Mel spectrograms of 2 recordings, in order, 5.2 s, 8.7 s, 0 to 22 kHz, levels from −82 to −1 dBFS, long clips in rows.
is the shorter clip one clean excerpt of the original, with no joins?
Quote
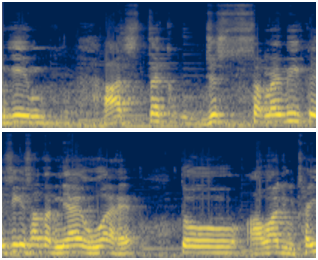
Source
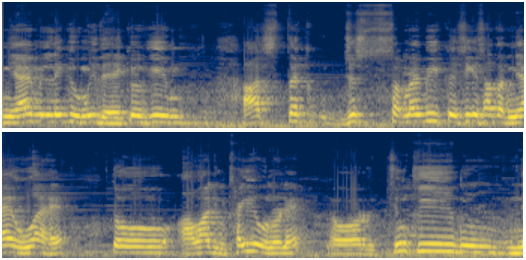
yes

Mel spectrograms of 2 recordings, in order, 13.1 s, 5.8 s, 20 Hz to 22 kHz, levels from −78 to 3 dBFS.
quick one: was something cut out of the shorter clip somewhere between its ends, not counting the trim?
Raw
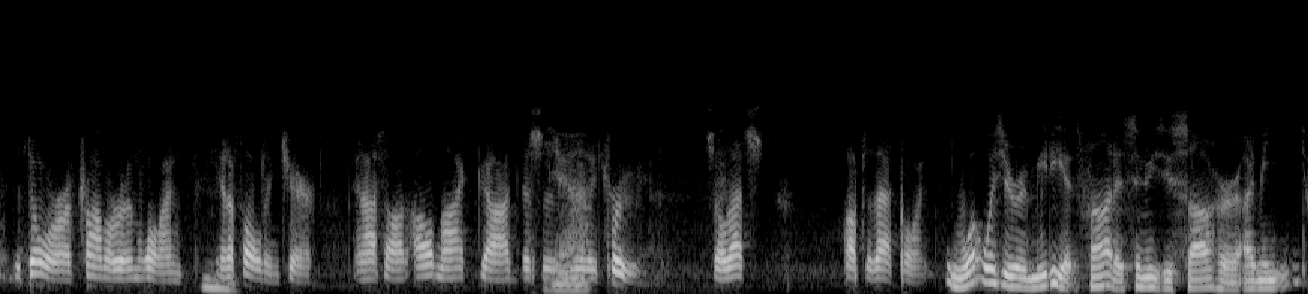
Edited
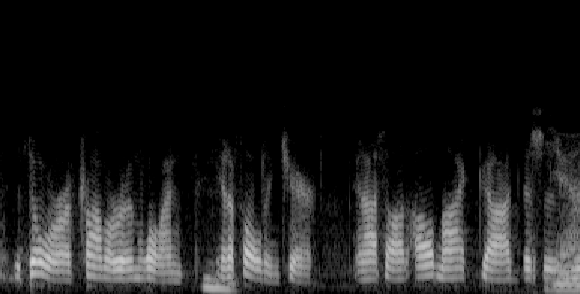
no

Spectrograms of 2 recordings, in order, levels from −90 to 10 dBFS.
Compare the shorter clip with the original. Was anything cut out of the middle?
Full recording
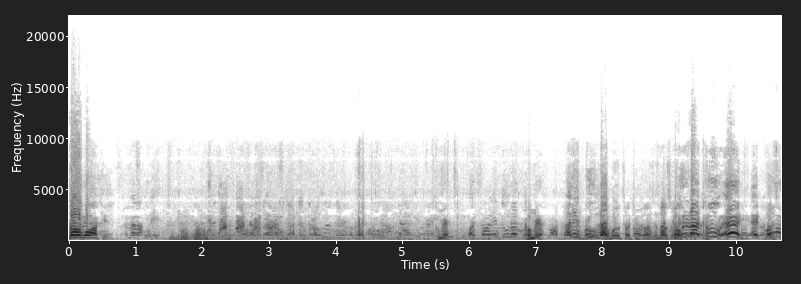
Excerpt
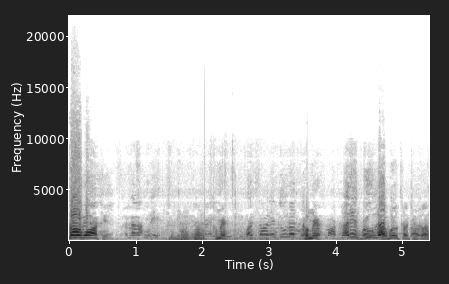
yes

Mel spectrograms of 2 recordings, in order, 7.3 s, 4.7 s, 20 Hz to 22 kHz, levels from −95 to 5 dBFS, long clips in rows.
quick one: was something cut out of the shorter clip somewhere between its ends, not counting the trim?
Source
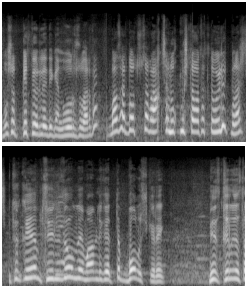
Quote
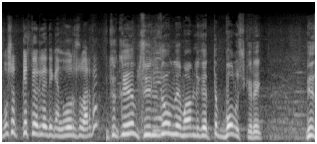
yes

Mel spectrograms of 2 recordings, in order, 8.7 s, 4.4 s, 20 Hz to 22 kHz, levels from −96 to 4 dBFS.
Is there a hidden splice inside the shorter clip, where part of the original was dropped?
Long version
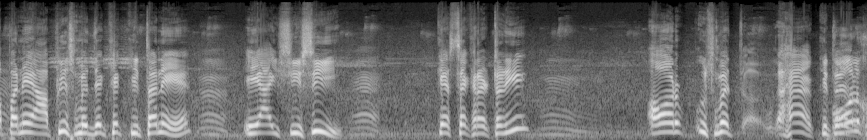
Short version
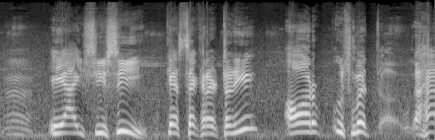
yes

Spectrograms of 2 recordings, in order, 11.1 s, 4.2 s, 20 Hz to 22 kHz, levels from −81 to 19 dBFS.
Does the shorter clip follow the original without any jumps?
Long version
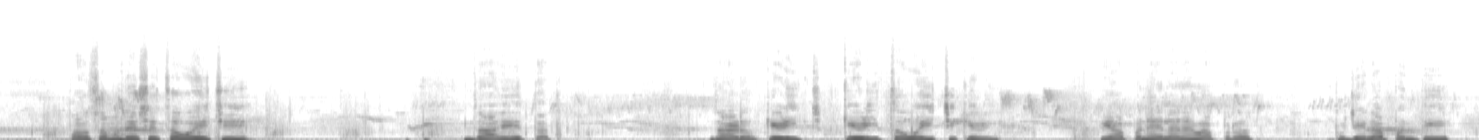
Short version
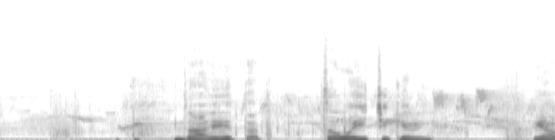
no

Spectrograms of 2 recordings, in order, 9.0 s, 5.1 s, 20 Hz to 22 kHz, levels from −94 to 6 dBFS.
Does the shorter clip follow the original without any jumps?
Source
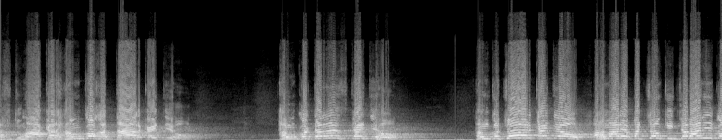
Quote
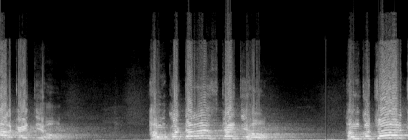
yes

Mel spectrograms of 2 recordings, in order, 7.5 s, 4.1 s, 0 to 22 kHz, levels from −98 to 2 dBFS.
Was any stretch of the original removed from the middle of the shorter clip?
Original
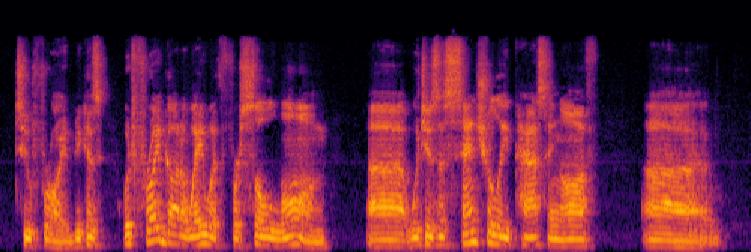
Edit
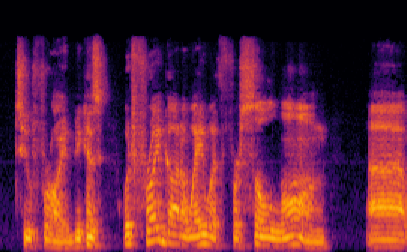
no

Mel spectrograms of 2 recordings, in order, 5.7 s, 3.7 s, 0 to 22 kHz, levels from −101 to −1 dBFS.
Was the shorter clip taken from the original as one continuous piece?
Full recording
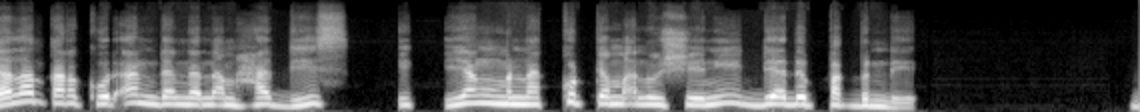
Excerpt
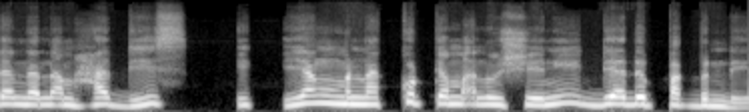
yes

